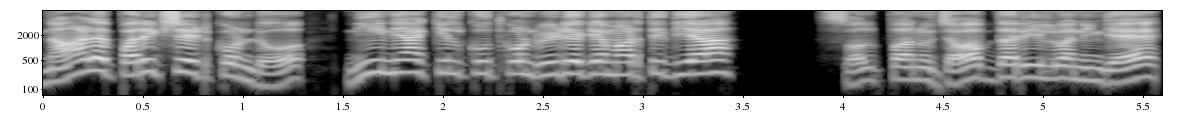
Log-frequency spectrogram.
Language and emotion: Kannada, angry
